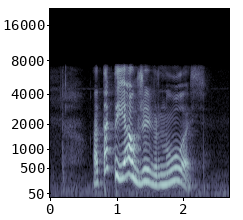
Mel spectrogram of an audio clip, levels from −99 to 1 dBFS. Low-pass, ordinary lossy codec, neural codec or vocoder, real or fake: 7.2 kHz; none; none; real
